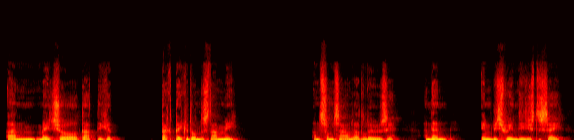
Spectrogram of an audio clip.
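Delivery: ordinary delivery, nothing marked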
